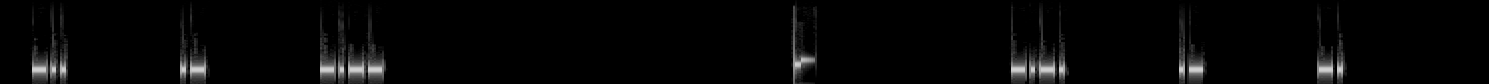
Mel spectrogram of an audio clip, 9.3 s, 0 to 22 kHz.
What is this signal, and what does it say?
Morse code, heard as a keyed tone, about 40 wpm, spaced as for 11 wpm, 700 Hz. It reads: DAY CAN
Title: 8x Character Spacing - Top 100 Words - 40wpm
